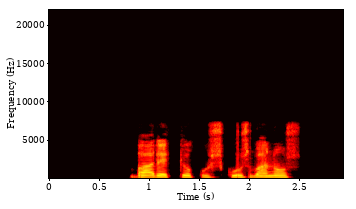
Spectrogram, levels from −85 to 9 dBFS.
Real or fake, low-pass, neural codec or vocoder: fake; 7.2 kHz; codec, 16 kHz, 16 kbps, FreqCodec, smaller model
